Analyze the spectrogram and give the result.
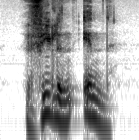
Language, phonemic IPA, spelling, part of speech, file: Dutch, /ˈvilə(n) ˈɪn/, vielen in, verb, Nl-vielen in.ogg
- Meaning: inflection of invallen: 1. plural past indicative 2. plural past subjunctive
